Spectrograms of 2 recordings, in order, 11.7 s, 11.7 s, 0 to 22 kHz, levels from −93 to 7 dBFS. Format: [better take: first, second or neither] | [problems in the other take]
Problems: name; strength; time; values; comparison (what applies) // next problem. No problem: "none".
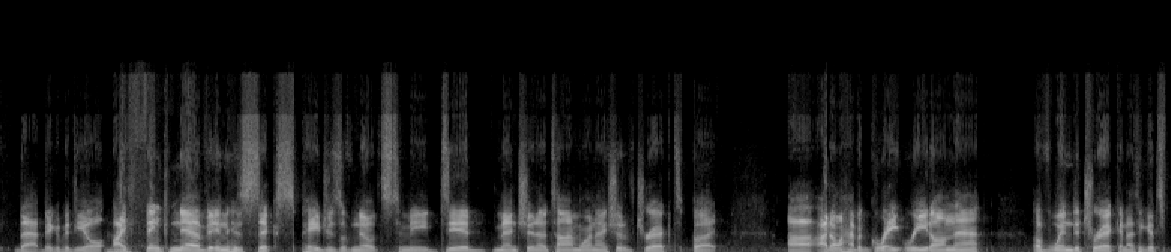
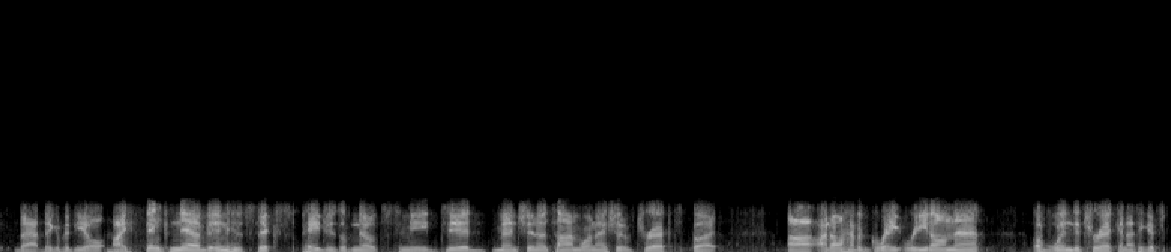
first | garbled, watery; badly; nothing above 4 kHz; slightly in the first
